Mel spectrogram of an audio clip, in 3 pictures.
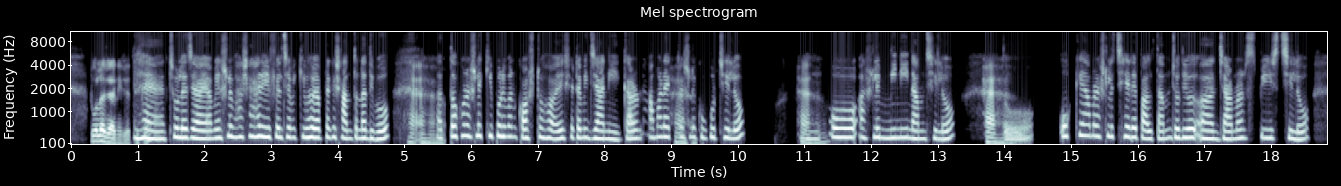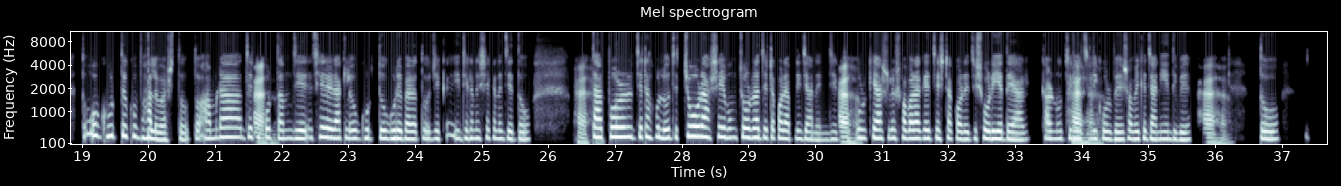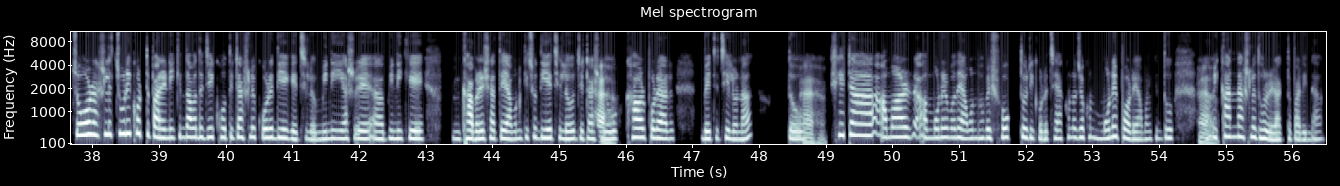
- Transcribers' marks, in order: none
- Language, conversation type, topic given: Bengali, unstructured, শোককে কীভাবে ধীরে ধীরে ভালো স্মৃতিতে রূপান্তর করা যায়?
